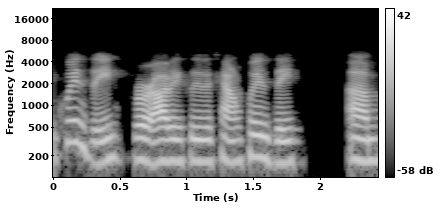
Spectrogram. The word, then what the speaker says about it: Quincy: Uh, so I did a a chapter uh in Quinsey for obviously the town Quinzy um which is not pronounced Quincy as you all know.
